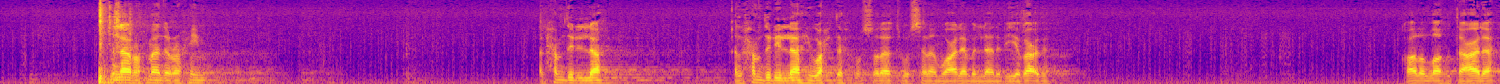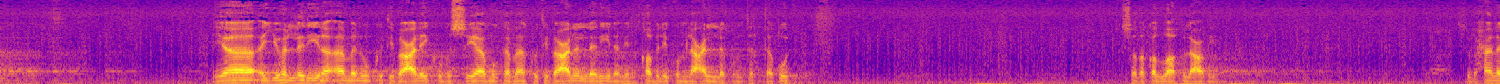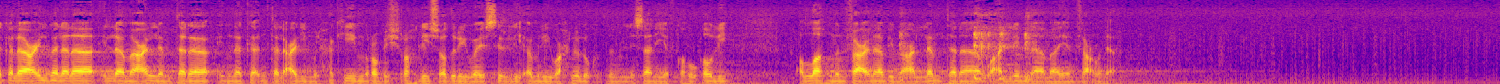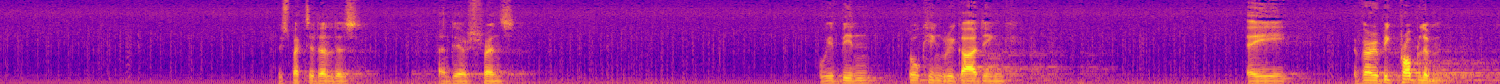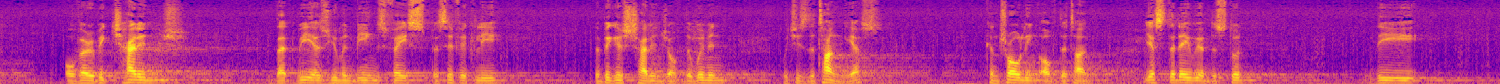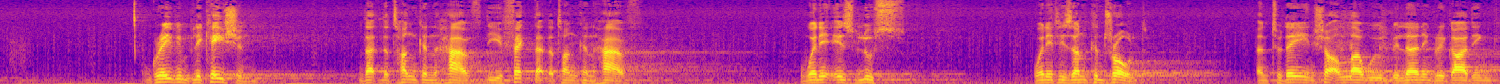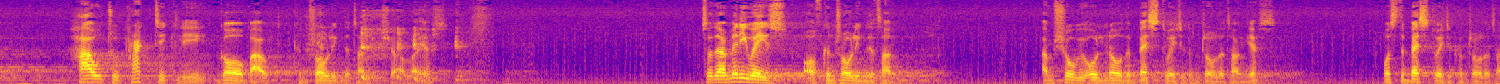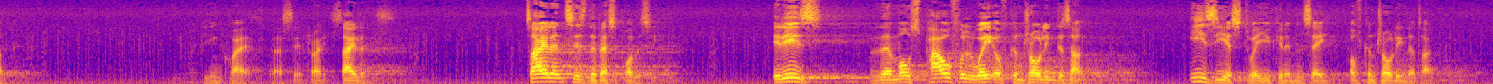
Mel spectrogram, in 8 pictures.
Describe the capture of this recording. Masjid Adam, Ilford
